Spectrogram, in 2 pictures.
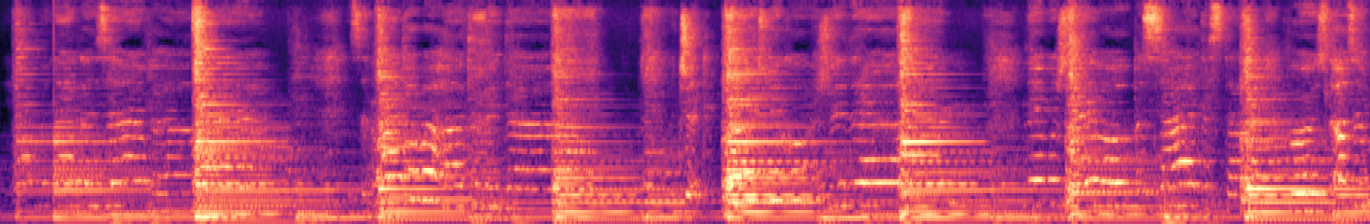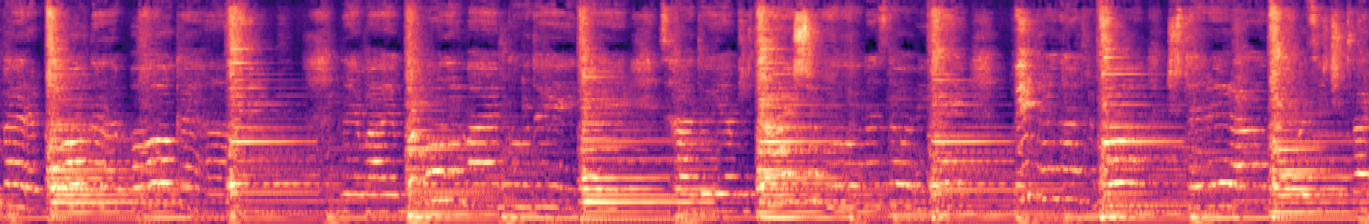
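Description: An acoustic guitar plays a song alone, strummed and picked chords with a steady rhythm continuing throughout, no voice.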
